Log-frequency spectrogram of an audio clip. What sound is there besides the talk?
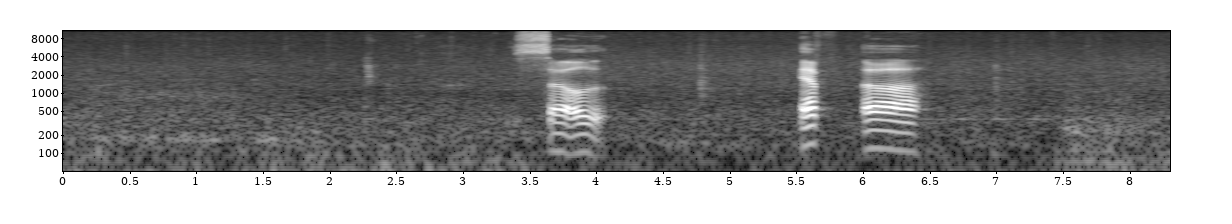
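rain and thunderstorm in a video game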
